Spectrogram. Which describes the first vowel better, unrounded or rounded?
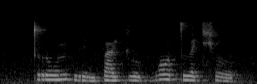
rounded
